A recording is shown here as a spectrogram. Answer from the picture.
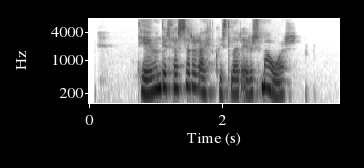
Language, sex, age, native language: Icelandic, female, 30-39, Icelandic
